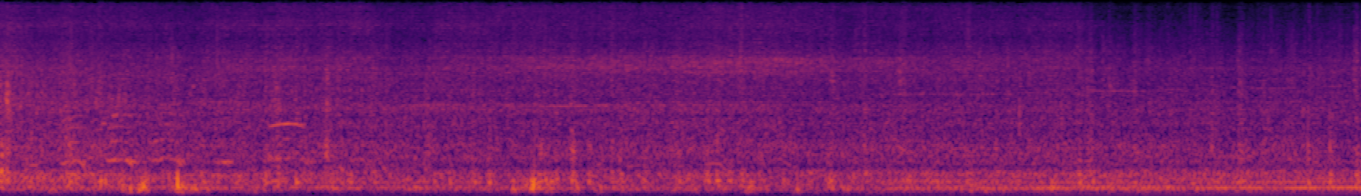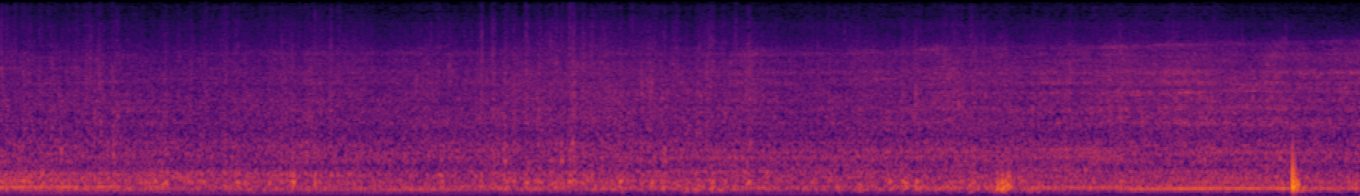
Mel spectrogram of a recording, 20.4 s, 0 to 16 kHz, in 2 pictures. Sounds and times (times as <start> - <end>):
Truck: 0.0 - 20.4.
